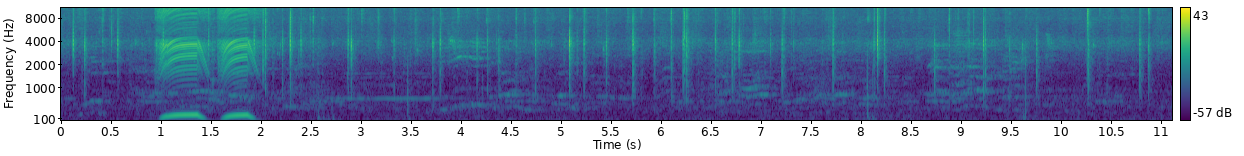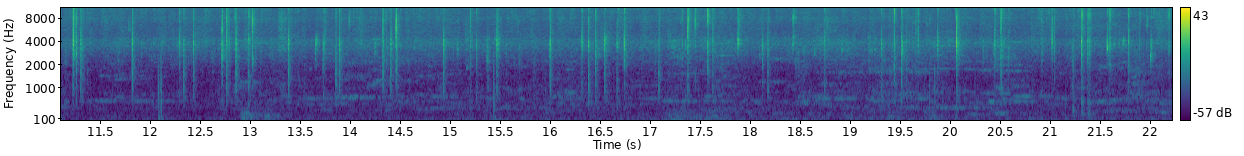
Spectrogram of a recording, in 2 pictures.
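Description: Raindrops patter and splash into a puddle.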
